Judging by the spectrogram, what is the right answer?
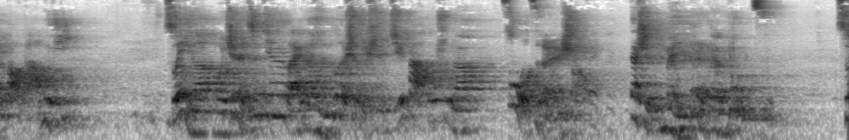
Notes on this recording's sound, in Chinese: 后信息时代 大会年末于广州落下帷幕。本期节目播出现场录音，以飨未能到场的听众。在广州摩登大道时尚集团跨界艺术馆举办。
